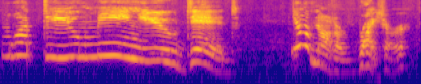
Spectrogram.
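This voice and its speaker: A woman acts out an imperious female boss in a comic audio drama. Her high, bright voice swings widely as she commands and needles her underlings with theatrical sarcasm. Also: sing-song, slow pace, heavily acted. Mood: incredulous, scolding. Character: imperious exasperated female boss of a bureaucracy of fate.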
